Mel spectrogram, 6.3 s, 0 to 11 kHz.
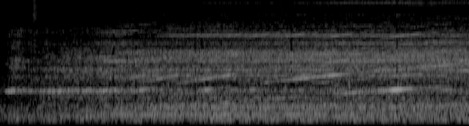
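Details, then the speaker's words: Toshiba MK56 vintage hard drive powered on bench: thin shifting squeal and rising whistles over a steady whir instead of a quiet spin; abnormal squeaking, drive probably not working, cause unconfirmed. "yes I don't think it's supposed to do that so that's probably not working sadly"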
